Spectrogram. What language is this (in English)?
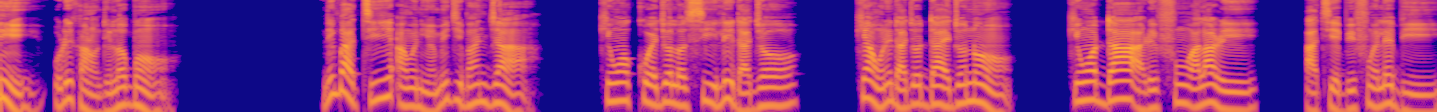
Yoruba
